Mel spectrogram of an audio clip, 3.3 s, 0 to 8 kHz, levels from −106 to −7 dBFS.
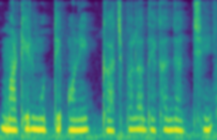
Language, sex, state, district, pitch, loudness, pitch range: Bengali, female, West Bengal, Cooch Behar, 230 Hz, -15 LUFS, 220-235 Hz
